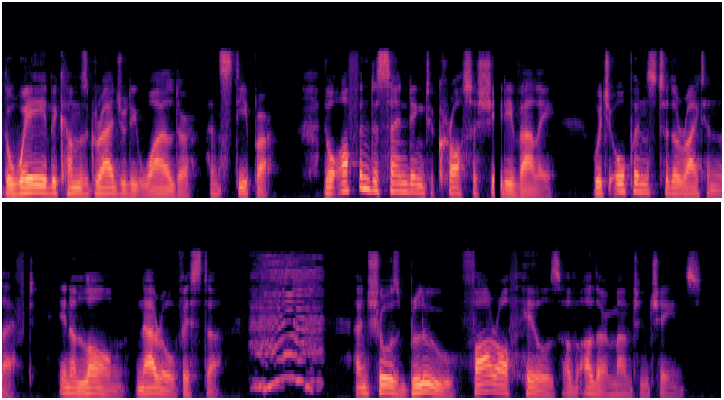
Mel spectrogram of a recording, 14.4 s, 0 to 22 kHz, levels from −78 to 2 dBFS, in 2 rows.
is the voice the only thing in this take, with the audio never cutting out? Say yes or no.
no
